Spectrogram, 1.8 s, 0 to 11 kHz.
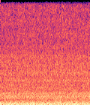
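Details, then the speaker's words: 2005 Subaru Forester 2.5 L manual, restarted with evap purge solenoid unplugged after clearing codes; smooth steady idle stuck near 1,000 rpm, throttle position about 11-12% and not coming down: high idle, throttle not returning. "So normal idle. Our throttle position is at about 11. Notice the throttle position is not coming down"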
